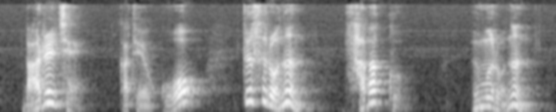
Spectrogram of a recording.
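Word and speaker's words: 裁く: 그래서 재판할 재, 말을 재가 되었고 뜻으로는 사박구, 음으로는 사이로 각각 발음한다고 설명드렸어요.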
